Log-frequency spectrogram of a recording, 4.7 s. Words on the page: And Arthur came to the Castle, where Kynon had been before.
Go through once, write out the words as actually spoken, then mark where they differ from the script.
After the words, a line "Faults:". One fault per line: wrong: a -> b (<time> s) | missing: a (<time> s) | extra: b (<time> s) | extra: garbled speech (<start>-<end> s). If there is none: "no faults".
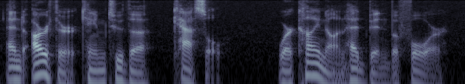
And Arthur came to the Castle, where Kynon had been before.
Faults:
no faults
